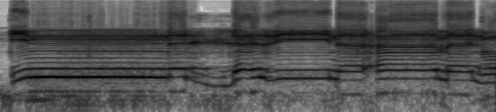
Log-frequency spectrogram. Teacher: kita akan mendengungkan bacaan kurang lebih dengan tempo 3 harakat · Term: nun bertasydid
